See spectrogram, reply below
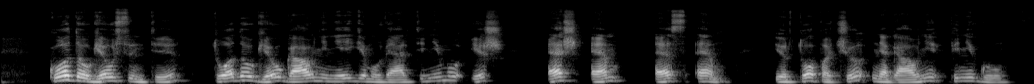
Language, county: Lithuanian, Kaunas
